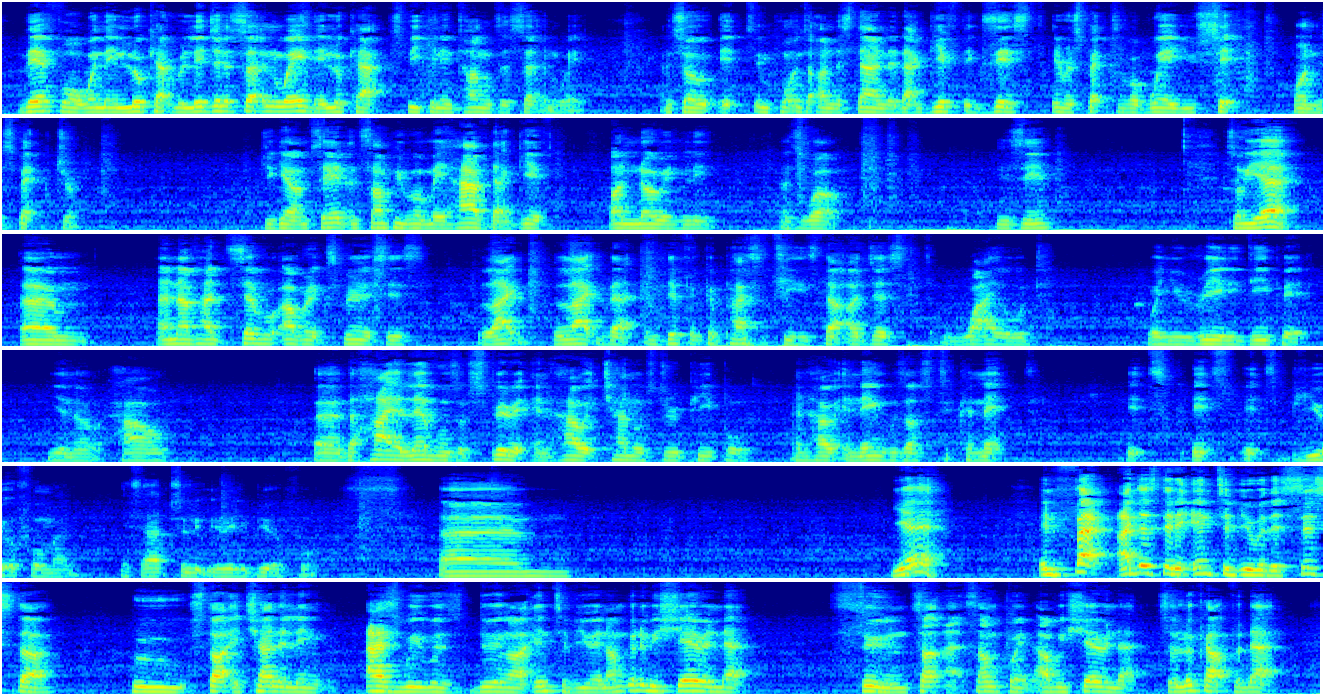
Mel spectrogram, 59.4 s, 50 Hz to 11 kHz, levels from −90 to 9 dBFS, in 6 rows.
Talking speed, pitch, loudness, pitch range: 150 wpm, 125 Hz, -31 LUFS, 115-145 Hz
